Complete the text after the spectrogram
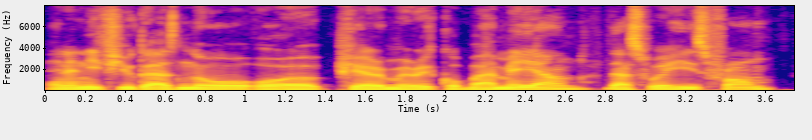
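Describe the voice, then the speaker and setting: A man's voice: medium pitch, brisk, darkish tone, clean tone, no echo, clean studio sound. A young man from Cameroon, a guest on a podcast, talking casually and hesitantly with many fillers. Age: young adult.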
